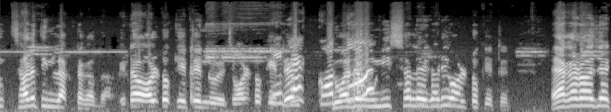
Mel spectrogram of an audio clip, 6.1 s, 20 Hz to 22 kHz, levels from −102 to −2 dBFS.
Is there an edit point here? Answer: no; 0 cuts

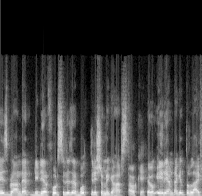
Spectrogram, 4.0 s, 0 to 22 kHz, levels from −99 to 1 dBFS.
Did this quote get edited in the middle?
no; 0 cuts

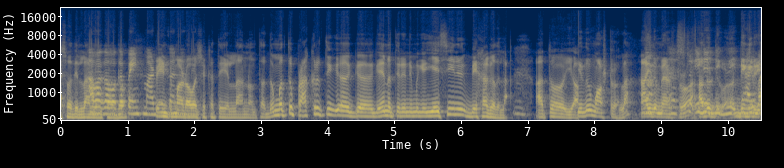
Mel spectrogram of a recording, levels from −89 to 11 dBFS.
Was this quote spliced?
yes; 1 cut; at 7.8 s

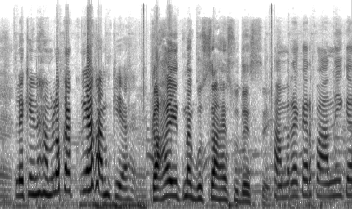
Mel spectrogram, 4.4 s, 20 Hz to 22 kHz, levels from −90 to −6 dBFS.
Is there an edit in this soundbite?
yes; 2 cuts; at 1.7 s, 3.4 s

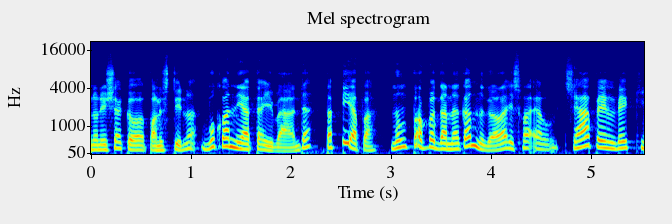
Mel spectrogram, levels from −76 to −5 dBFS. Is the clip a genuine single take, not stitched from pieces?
no; 2 cuts; at 1.1 s, 2.3 s

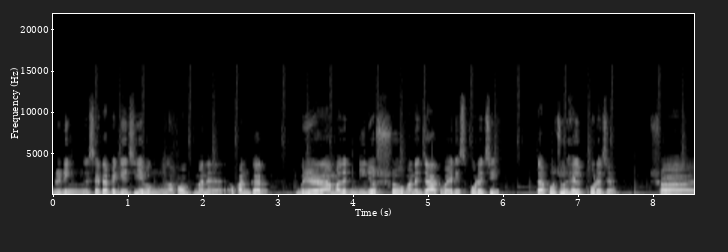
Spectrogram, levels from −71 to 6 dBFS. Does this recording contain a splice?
no; 0 cuts

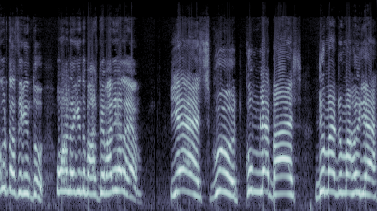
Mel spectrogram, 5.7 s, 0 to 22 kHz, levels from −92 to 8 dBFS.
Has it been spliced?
no; 0 cuts

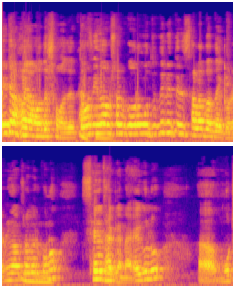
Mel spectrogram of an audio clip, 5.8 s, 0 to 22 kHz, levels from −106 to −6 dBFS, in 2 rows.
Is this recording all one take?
yes; 0 cuts

